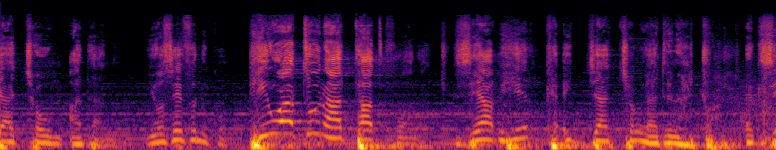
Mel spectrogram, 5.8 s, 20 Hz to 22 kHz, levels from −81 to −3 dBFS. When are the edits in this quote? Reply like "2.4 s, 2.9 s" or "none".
1.7 s, 3.3 s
